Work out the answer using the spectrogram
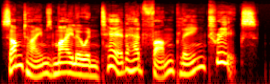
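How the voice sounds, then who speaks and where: A man narrates a children's storybook in a medium-pitched voice. His intonation is lively and expressive, with clear phrasing. The recording is close and dry, with no room around the voice. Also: slow pace, no echo. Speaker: storybook reader. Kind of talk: animated children's read-aloud narration.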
